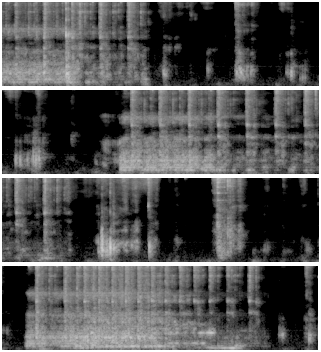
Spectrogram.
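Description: A home sewing machine stitching a Regina Phalange handbag beside heavy Decovil interfacing runs in several bursts of rapid whirring and clatter, separated by quiet pauses.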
